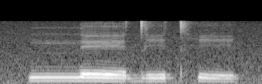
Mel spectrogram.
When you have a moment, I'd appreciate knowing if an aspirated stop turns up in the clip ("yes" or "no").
yes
